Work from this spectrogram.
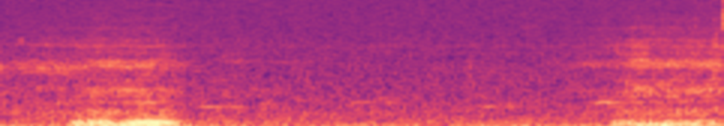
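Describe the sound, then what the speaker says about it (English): A man snores softly while a tarot reading goes on, with two low, rasping breaths, one near the start and one at the end, separated by quiet. "that's him snoring"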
